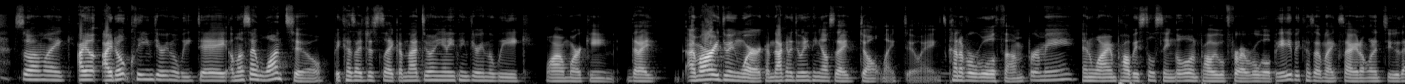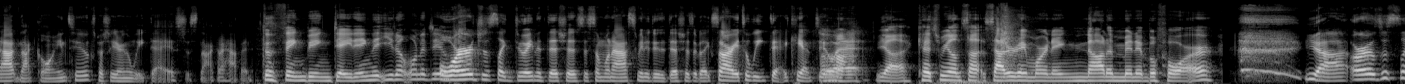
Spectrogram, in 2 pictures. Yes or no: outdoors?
no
